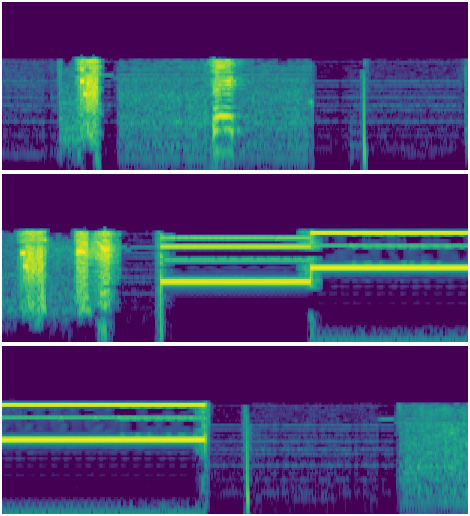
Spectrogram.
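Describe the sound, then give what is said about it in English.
Fire department second-alarm tones for a reported bedroom fire with smoke showing from the third floor: a steady electronic tone, then a second longer tone, both loud and clear over a faint hum, with short bursts of radio static before and after. “All right, Jimmy, tap out a second alarm”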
